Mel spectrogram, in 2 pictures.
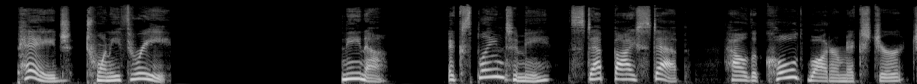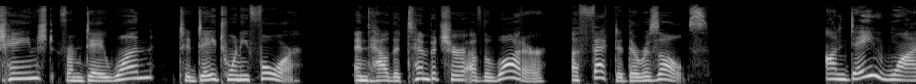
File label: eLearning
